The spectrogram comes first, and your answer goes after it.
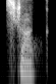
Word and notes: struck: Indian

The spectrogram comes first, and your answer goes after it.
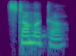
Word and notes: stomacher: Indian

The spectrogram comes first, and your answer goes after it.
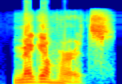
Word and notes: MHz: American English

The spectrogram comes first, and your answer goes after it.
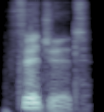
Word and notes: fidget: British English

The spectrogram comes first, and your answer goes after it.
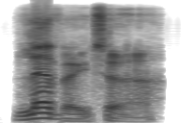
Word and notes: levator: British English

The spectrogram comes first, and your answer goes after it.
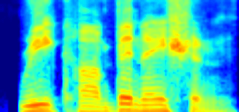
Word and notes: recombination: American English

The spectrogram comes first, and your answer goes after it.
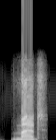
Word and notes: mad: British English

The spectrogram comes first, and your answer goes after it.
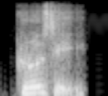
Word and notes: crozier: Indian

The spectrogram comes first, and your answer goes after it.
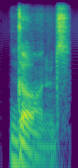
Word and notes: gaunt: British English

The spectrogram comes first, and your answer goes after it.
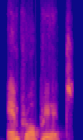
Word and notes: impropriate: Indian

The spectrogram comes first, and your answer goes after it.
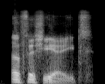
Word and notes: officiate: British English

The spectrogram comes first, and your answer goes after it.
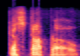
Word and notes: Gestapo: American English

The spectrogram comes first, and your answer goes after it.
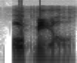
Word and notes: oatmeal: American English

